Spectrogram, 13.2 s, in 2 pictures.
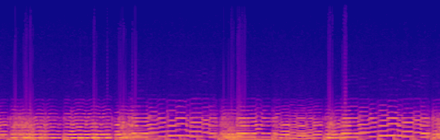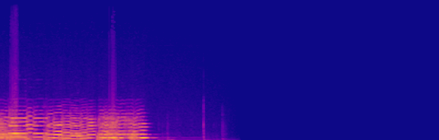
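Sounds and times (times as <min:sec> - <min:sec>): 
baroque dance piece: 0:00.0 - 0:09.2.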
